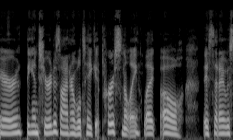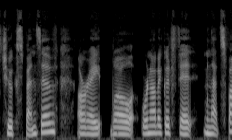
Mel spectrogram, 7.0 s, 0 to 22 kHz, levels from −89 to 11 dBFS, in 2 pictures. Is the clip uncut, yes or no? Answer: yes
